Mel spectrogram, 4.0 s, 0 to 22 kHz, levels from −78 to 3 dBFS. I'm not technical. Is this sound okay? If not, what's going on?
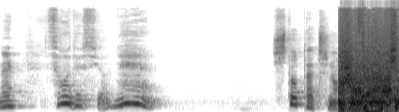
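No. From 3.39 s to the end, the speech turns into very loud, harsh distortion, with quiet moments as loud as everything else. This is likely signed and unsigned mixed up: the 16-bit samples are misread, so every pass through silence becomes a full-range jump.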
